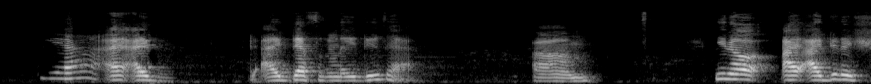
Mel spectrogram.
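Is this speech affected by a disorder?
Yes: cerebral palsy; present since at least age 11 or 12, affects body movements.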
